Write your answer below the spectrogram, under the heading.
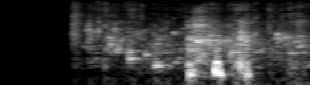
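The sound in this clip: Splashing in dirty bath water: faint sloshing and splattering starts after a short silence and swells into a louder burst partway through.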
